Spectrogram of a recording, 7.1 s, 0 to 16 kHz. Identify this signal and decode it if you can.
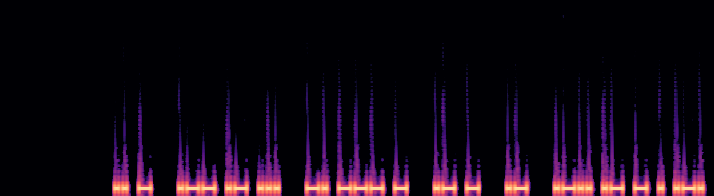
Morse code, heard as a keyed tone, about 30 wpm, 700 Hz. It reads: IT WAS NOT AT A LATER
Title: Sentences from Top 1000 Words - Review Part 5 - 30wpm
